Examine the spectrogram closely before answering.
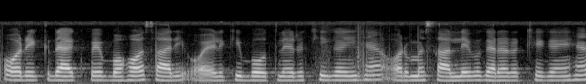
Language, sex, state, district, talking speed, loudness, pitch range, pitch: Hindi, female, Punjab, Pathankot, 185 wpm, -17 LUFS, 190-200 Hz, 195 Hz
